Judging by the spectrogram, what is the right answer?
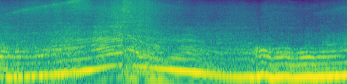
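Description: Turbocharged Subaru Impreza hillclimb car at full throttle. The engine revs climb to a peak about two and a half seconds in, then fall away sharply, waver briefly about five seconds in, and climb again near the end.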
